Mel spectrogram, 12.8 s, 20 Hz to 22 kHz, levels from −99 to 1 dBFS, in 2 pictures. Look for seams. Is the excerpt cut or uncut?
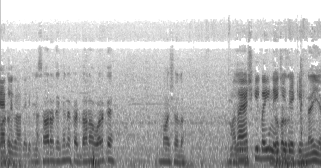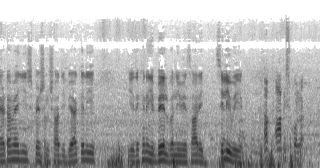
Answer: uncut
